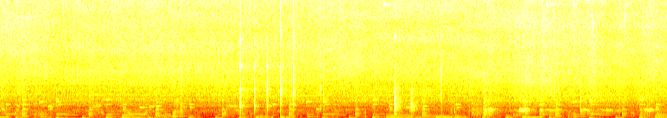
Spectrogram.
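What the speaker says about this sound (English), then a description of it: "And we're just gonna saute that off." Vegetables sautéing in hot oil in a pan give a steady, close sizzle, broken by a few sharp clicks and taps of a utensil stirring against the pan.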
